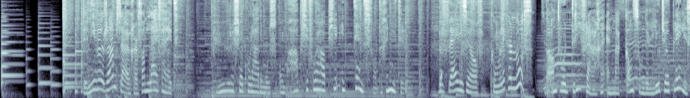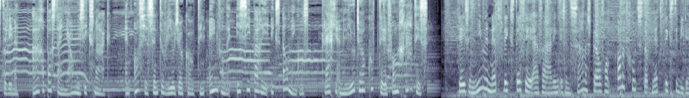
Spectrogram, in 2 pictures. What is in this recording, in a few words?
dutch promos; Multilingual professional with an international sound.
